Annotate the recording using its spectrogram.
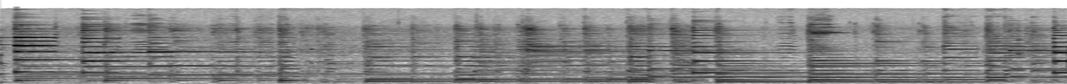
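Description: Acoustic guitar playing a plucked melody over a backing track with held low chords.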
